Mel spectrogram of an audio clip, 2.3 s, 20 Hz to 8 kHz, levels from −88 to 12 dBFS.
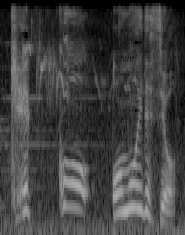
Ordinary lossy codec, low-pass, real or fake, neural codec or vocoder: none; 7.2 kHz; real; none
